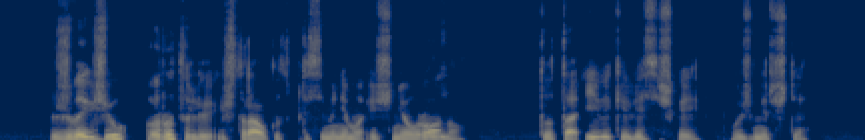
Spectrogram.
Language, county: Lithuanian, Klaipėda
